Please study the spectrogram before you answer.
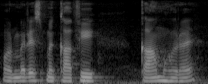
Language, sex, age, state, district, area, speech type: Urdu, male, 18-30, Delhi, Central Delhi, urban, spontaneous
